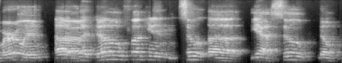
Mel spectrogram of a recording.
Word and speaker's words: MRLN: Dan plays in a sick ass band called Merlin. but no fucking no, not syllables, fucking it's spelled MRLN.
